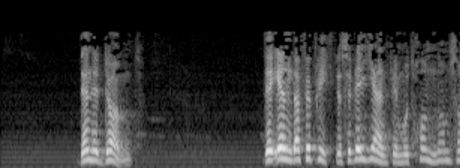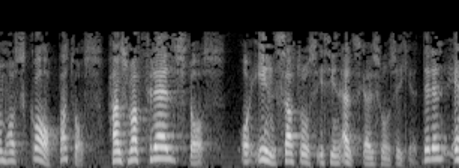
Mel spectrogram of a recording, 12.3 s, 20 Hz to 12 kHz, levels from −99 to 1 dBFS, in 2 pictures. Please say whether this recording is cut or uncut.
cut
